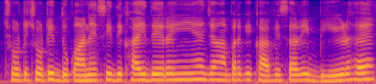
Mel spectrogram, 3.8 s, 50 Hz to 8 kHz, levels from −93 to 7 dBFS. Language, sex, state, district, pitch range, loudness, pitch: Hindi, female, Bihar, Kaimur, 195-215 Hz, -14 LUFS, 205 Hz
